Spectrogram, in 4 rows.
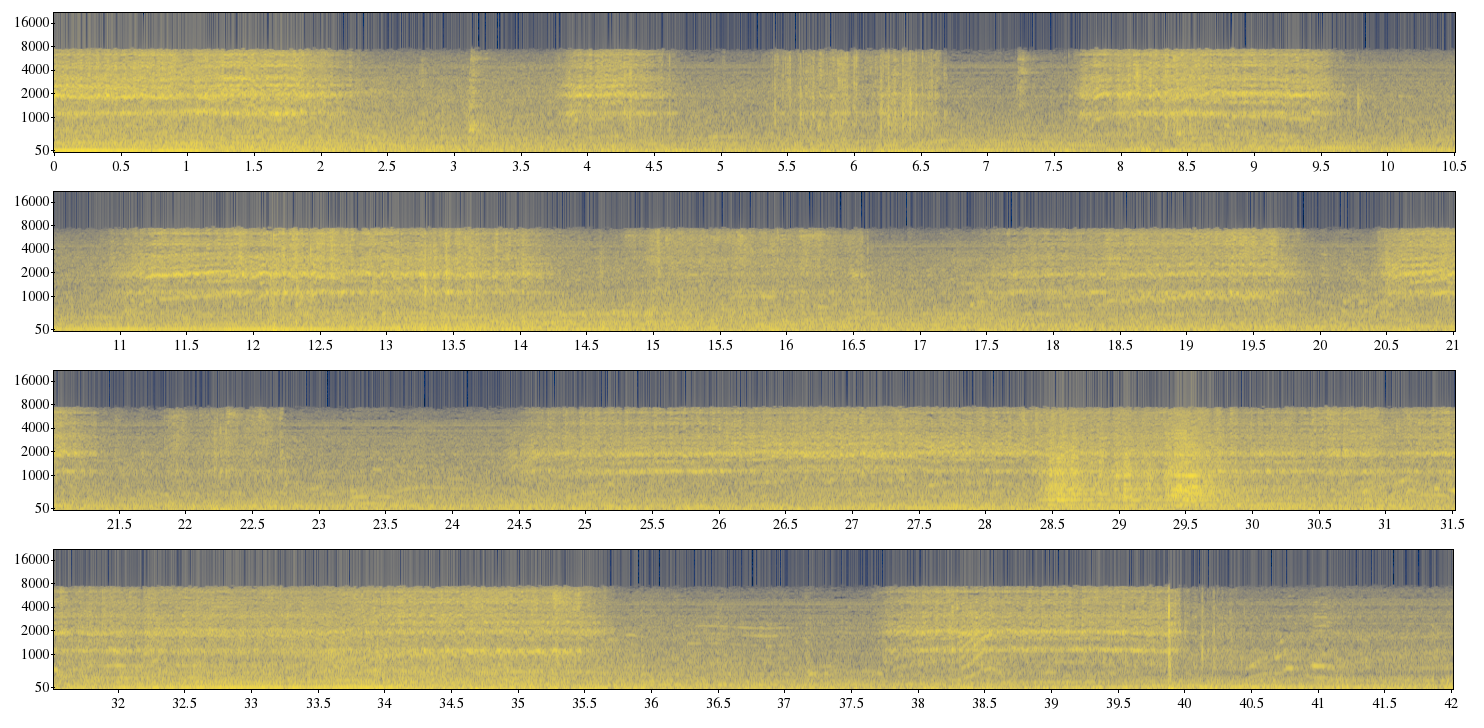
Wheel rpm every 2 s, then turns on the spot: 140, 20, 30, 30, 100, 60, 120, 20, 30, 70, 40, 10, 60, 100, 100, 100, 90, 70, 10, 90, 10.
14-16 22-24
